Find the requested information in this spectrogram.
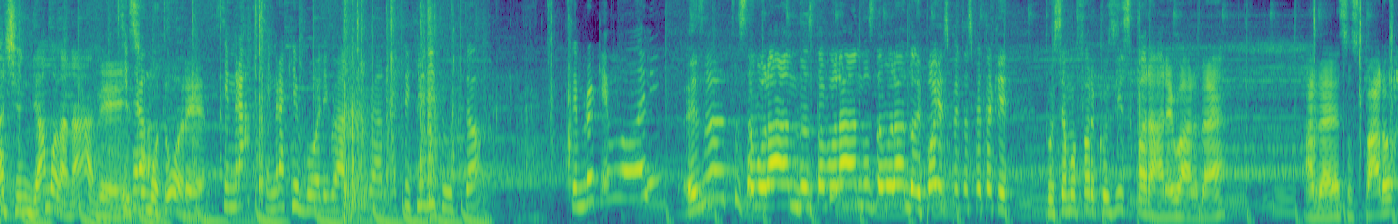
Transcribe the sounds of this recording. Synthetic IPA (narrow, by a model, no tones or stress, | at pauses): at͡ʃːend̪jaːmolanaːveilsuomot̪oːɾesembɾasembɾakevːɔːliɡward̪aɡward̪asekːjɛːd̪it̪ut̪ːo | sembɾakevwɔːli | ezat̪ːost̪avoland̪os̬t̪avoland̪os̬t̪avoland̪oepːɔjaspɛt̪ːaspɛt̪ːake | pːosːjaːmofarkozispaɾaːɾeɡward̪aɛ | ɡwa̰rd̪aad̪ɛsːospaːɾo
